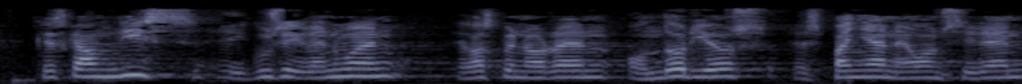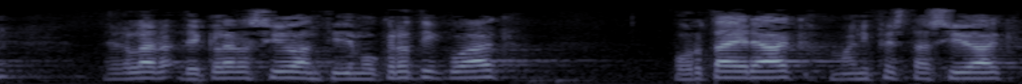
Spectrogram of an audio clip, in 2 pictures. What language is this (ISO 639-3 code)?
eus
